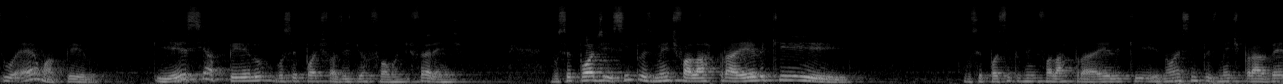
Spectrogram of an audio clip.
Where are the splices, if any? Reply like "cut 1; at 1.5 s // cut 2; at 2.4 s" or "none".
cut 1; at 1.5 s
